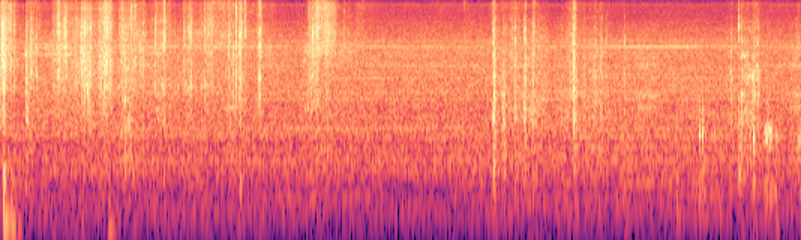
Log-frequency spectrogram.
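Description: Hands handling a small lens, a cloth and plastic miniatures on a tabletop: scattered light clicks, taps and rustles, busiest in the first couple of seconds, with a short rustle around the middle and a few sharper clicks later on.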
